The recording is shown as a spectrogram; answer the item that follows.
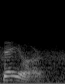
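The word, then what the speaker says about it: Se'or (שיאור): And in order not to confuse it, we pronounce it wrong. We call it Se'or, as opposed to Sa'or.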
